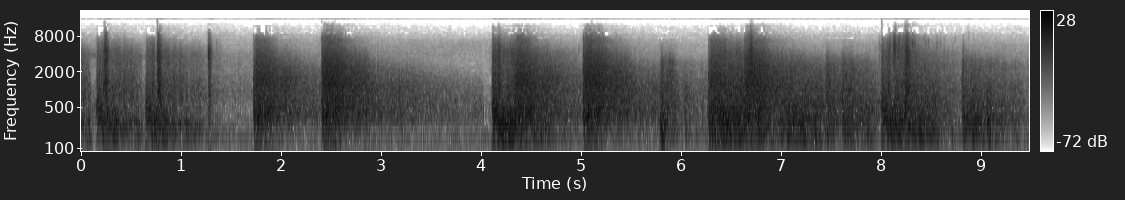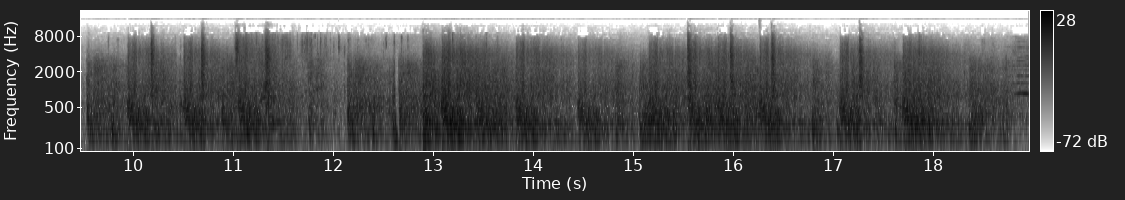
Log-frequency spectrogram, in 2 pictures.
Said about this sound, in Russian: По двери погреба стреляют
